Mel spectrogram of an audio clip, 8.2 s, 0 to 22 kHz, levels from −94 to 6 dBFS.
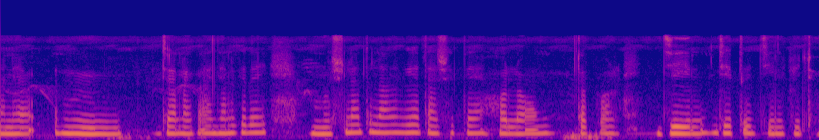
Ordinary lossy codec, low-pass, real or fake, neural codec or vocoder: none; none; real; none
